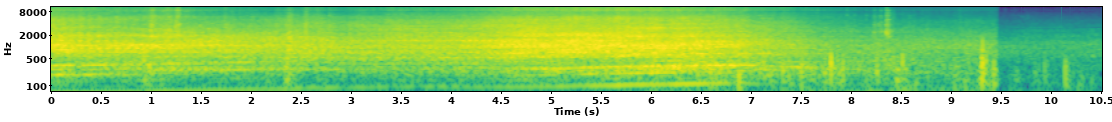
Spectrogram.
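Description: An old truck's diesel engine rumbles loudly as it drives past and fades.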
